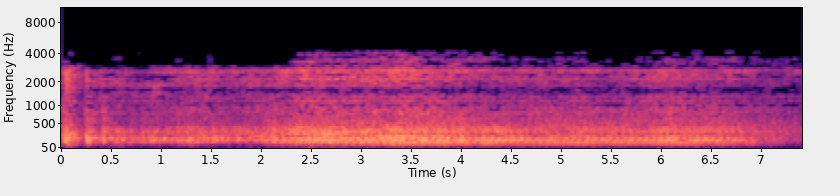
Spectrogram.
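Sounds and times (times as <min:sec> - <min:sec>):
small engine of a radio-controlled plane droning: 0:00.0 - 0:07.4.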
